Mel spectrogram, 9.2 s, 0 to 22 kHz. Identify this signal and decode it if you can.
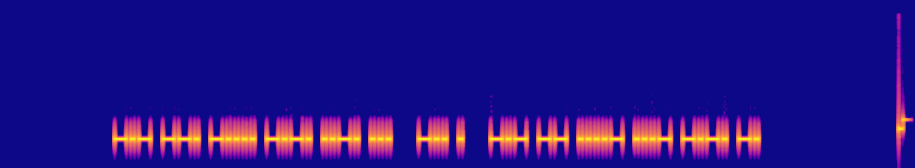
Morse code, heard as a keyed tone, about 30 wpm, 700 Hz. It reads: KG6CFS DE KM4VCN
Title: USA Callsign DE Callsign - 6 Characters - 30wpm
